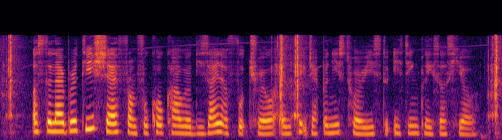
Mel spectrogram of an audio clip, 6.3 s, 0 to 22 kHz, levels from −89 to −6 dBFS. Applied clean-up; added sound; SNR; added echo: none; Camera; 12 dB; none.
